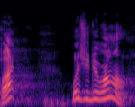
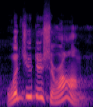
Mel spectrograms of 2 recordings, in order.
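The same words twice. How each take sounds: First: Higher, stunned repeat of the question; incredulous echo. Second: Pointed, prying question; accusing friends. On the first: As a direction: throw it back in disbelief. Job echoing in disbelief. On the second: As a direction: needle him like a suspicious friend. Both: Acted.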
